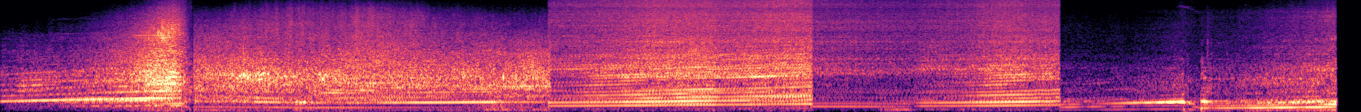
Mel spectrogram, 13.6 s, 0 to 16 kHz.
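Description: Porsche 918 Spyder's 4.6-litre V8 running hard at high revs on a track, its pitch climbing as it accelerates, in several spliced passes that cut abruptly from one to the next. The sound stops suddenly near the end.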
